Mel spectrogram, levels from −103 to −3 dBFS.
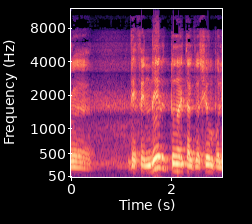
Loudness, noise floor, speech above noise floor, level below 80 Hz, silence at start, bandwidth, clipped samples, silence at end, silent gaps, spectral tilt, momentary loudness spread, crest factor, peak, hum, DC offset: -11 LUFS; -35 dBFS; 23 dB; -58 dBFS; 0 s; 10 kHz; 0.2%; 0 s; none; -4.5 dB/octave; 15 LU; 12 dB; 0 dBFS; none; under 0.1%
